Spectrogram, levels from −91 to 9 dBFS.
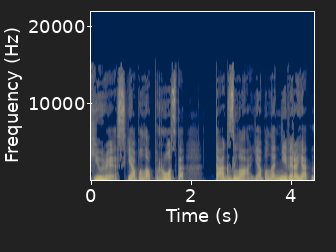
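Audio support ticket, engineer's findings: No faults found on this speech clip; nothing heard warrants action on any component. Ticket can be closed with no findings logged.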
